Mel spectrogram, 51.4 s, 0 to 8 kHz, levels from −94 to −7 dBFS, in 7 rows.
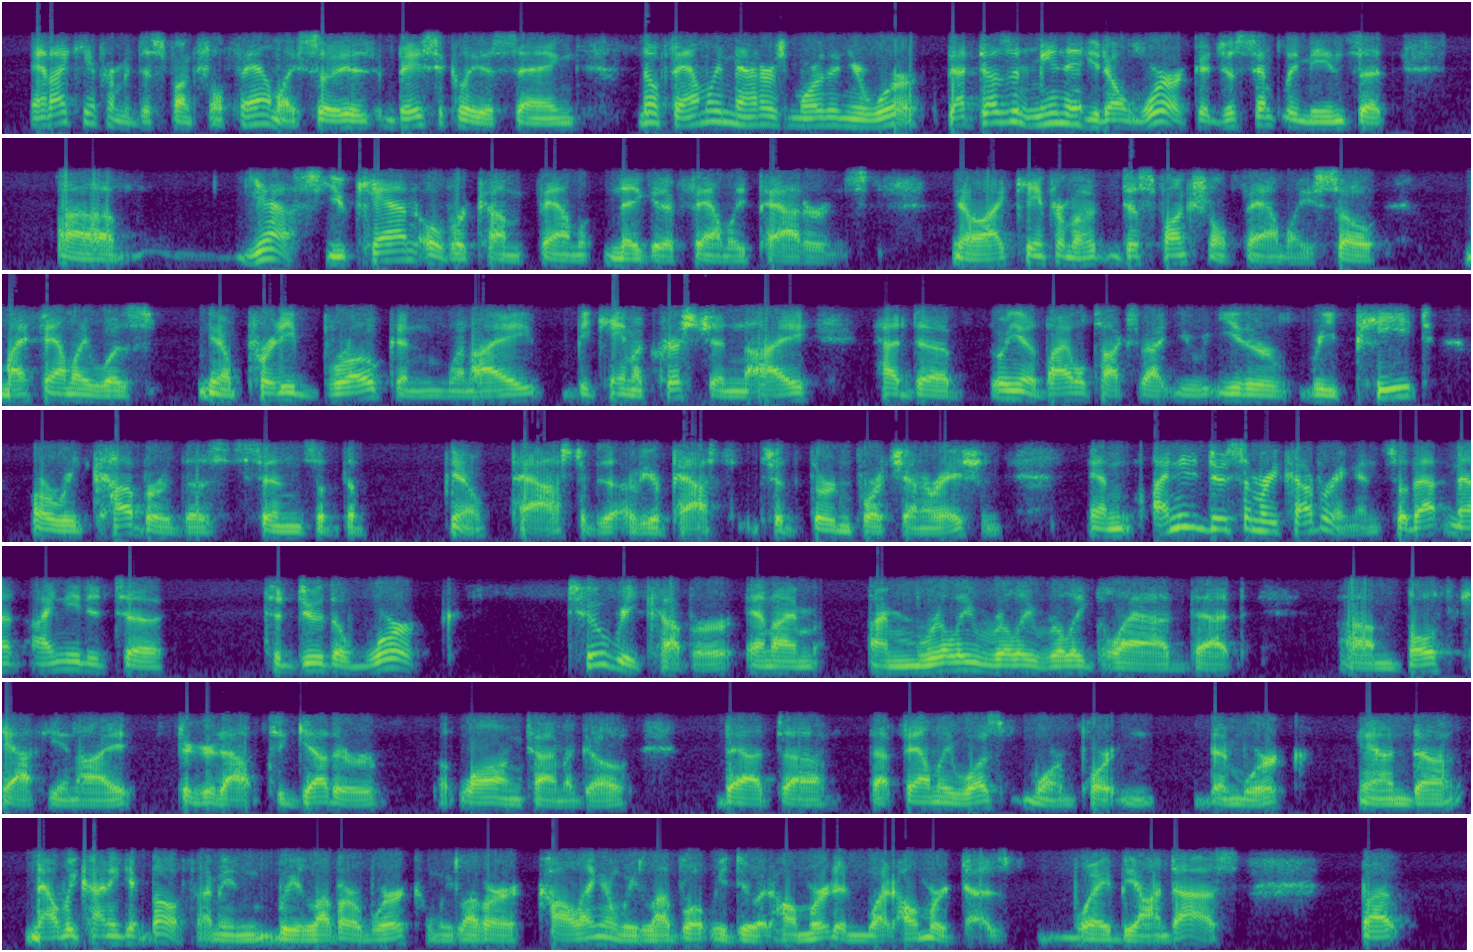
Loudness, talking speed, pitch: -26 LUFS, 205 wpm, 195 Hz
